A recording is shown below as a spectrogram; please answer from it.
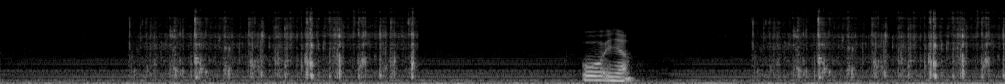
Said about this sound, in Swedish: Det där tror jag är en häst som skrittar. Det är det. Det är rätt.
